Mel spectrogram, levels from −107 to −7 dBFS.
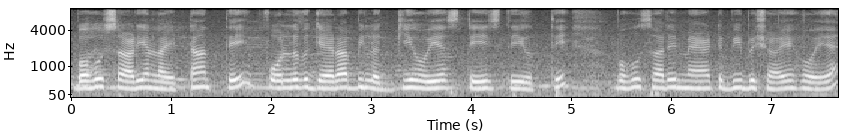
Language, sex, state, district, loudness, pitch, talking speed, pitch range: Punjabi, female, Punjab, Pathankot, -15 LUFS, 210 Hz, 155 wpm, 200-225 Hz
